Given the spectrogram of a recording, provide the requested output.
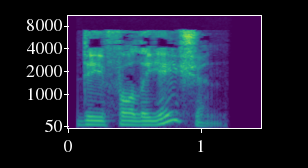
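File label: "defoliation", British English, dictionary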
